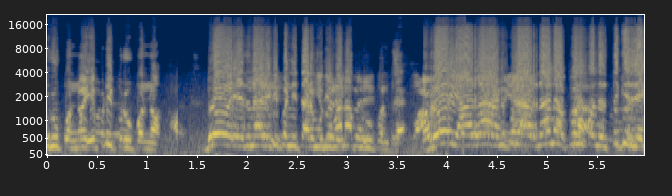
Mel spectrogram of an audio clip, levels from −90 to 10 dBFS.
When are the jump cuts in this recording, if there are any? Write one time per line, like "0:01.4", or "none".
0:01.3
0:03.8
